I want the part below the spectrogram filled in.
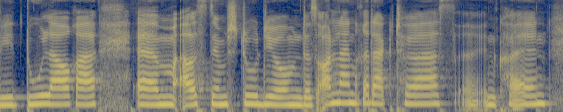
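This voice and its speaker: Her pitch is fairly high. The woman speaks in a monotone, with flat intonation. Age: 20s. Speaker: executive assistant. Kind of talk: casual chat. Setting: office room.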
